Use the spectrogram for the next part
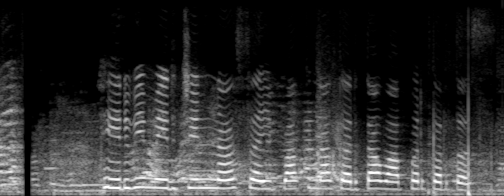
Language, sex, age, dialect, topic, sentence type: Marathi, female, 18-24, Northern Konkan, agriculture, statement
